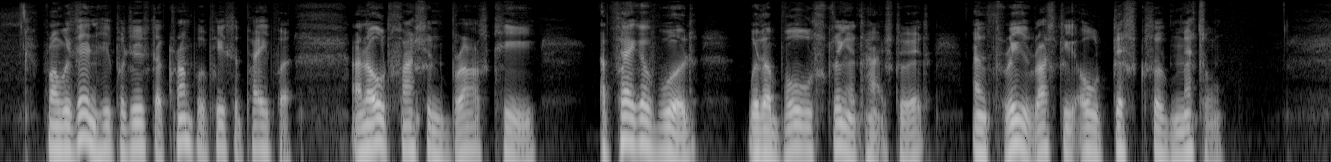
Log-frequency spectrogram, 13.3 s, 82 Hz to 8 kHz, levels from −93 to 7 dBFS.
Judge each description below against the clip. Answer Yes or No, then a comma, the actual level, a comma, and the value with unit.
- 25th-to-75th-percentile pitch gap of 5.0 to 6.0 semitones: No, average, 3.5 semitones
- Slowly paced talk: No, average, 150 wpm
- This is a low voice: Yes, low, 110 Hz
